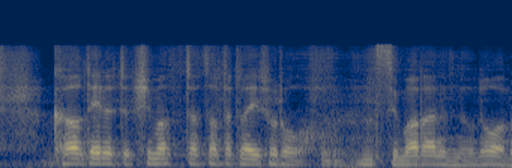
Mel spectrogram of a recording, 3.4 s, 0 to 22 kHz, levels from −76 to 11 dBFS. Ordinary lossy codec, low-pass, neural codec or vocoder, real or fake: none; 7.2 kHz; codec, 16 kHz, 0.3 kbps, FocalCodec; fake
